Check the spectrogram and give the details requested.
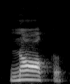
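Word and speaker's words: knock: पर नो आया है तो जब के के बाद एन ओआई तो वहां पर के साइलेंट रहता है ओके एन ओ सी के को हम क्या पढ़ेंगे नोक इसी प्रकार से केनो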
